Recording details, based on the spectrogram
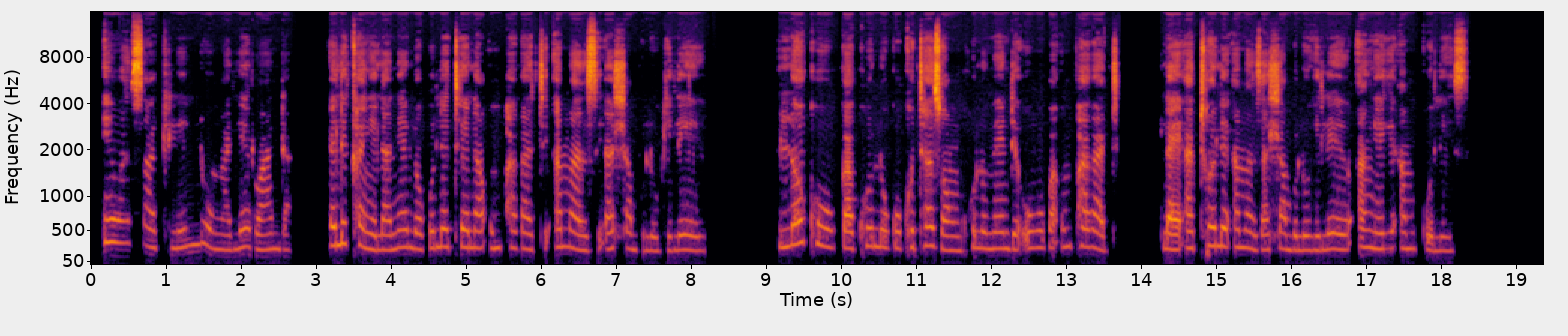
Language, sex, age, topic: North Ndebele, female, 25-35, health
